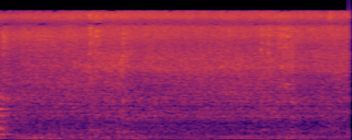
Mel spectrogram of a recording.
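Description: A pan of potato and cauliflower curry cooks with a steady, even sizzle and hiss that holds at a constant level throughout, with no voices.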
